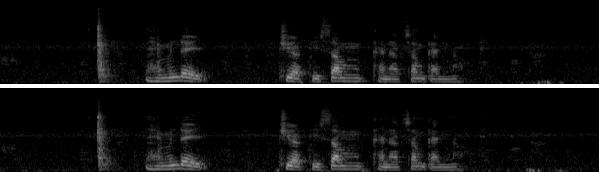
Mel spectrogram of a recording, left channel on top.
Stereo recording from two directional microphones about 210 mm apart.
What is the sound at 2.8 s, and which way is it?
Speech, 5° right (ahead or behind).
